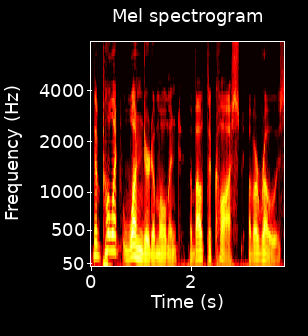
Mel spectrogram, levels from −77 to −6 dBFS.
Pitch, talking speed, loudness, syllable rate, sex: 115 Hz, 170 wpm, -21 LUFS, 4.4 syllables/s, male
